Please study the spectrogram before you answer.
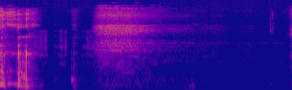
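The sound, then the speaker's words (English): A person takes one deep, audible breath in on instruction, a soft, airy inhale lasting about half a second. Faint clicks and mouth sounds come before it, and quiet follows. “So I'm going to ask you to breathe.”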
